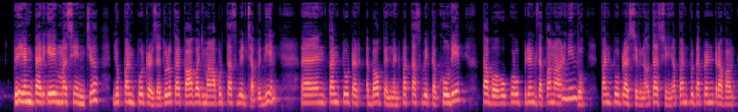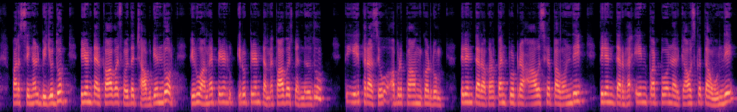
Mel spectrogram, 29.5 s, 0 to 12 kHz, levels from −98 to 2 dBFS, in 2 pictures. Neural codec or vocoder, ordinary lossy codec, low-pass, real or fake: codec, 24 kHz, 0.9 kbps, WavTokenizer, medium speech release version 1; none; none; fake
